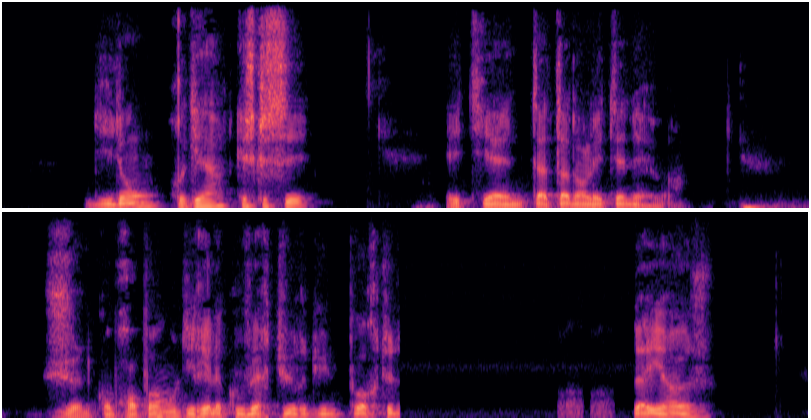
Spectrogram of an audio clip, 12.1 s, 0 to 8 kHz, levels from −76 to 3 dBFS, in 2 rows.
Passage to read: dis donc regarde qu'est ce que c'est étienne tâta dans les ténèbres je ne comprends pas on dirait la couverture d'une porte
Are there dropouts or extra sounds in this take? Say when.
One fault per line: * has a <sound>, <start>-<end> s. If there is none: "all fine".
* has a laugh, 10.2-10.7 s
